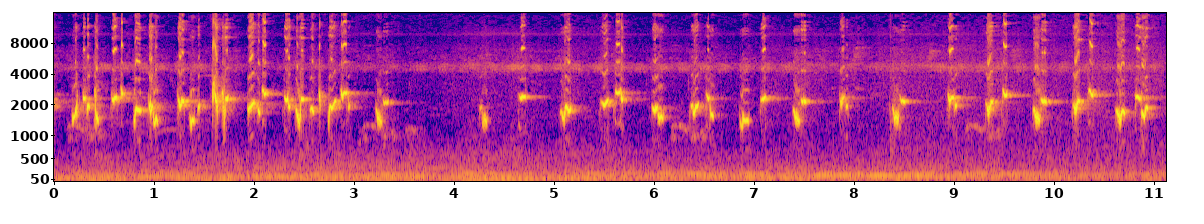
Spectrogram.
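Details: Yellow-vented bulbul performing a long rapid-fire song as a lure so other bulbuls answer: lively bursts of quick, bubbly, slurred chirps, briefly pausing, then resuming in steady, chattering phrases throughout.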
